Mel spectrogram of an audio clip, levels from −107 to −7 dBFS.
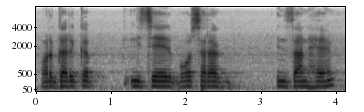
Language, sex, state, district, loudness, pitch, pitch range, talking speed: Hindi, male, Arunachal Pradesh, Papum Pare, -18 LUFS, 135 Hz, 130-140 Hz, 115 wpm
